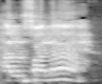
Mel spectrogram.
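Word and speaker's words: الفلاح: Kalau bertasydid al-falah artinya petani. Kalau tidak bertasydid bacanya al-falah artinya keberuntungan.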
